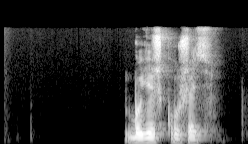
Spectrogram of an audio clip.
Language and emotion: Russian, neutral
